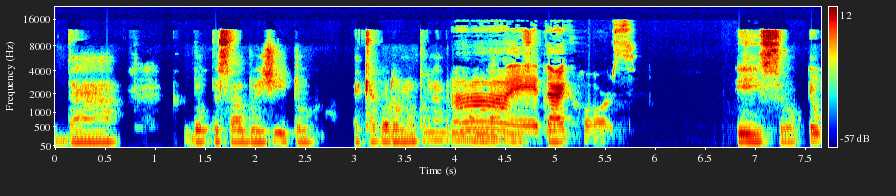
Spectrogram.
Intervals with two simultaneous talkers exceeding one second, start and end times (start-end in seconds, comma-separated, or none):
3.9-5.2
